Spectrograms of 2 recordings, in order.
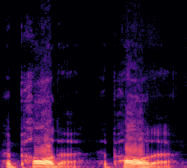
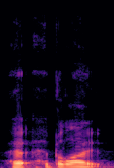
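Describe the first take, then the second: First: "Hippolyta" with stress on POL and a final "duh"; corrected pronunciation. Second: Hesitant try at "Hippolyte", restarting after "Hi-"; unsure mispronunciation. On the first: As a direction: repeat "Hippolyta" carefully as hip-POL-uh-duh. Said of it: "I'm terrible at pronouncing". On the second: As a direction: stumble into "Hippolyte", ending in "light" without the final "a". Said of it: "I'm probably gonna mispronounce this". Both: Real, not acted.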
